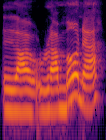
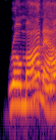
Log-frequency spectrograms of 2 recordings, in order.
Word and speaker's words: La Romana: Erin's going to be training us on how to earn the incentive trip to La Ramona. Did I say it right, Mhm. guys? Romana.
